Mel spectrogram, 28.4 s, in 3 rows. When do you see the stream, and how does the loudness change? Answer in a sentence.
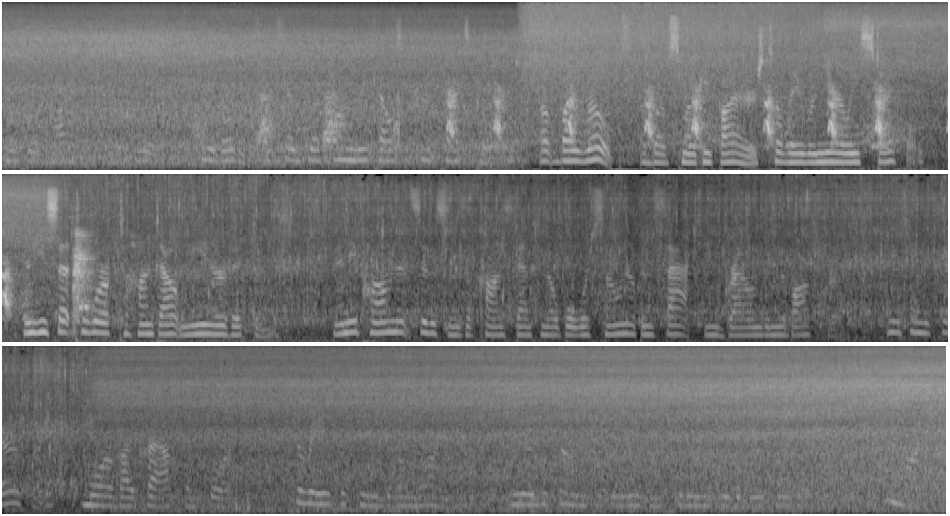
You can hear the stream from 0.0 to 28.3 s, getting quieter then louder.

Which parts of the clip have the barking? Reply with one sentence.
You can hear the barking from 1.9 to 10.4 s.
